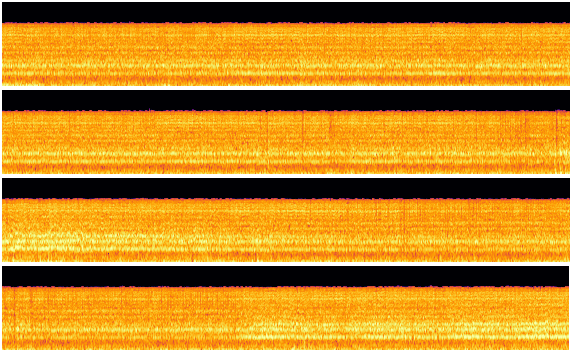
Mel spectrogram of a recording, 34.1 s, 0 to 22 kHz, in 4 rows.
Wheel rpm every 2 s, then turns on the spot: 160, 160, 160, 160, 160, 160, 160, 160, 160, 160, 170, 160, 160, 160, 160, 160, 160.
none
